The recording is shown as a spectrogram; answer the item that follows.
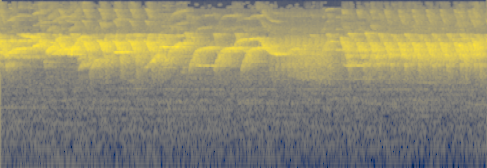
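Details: Bright lemon-coloured male canary singing a continuous, rapid song of high trills and rolling downward-sweeping phrases, with buzzy sections and brief pauses, over a quiet background.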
